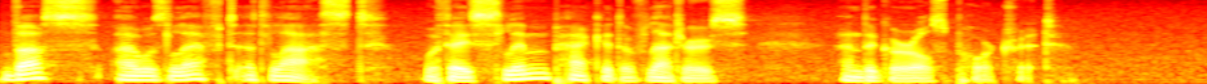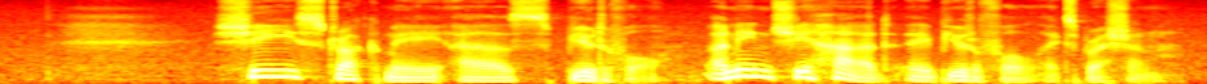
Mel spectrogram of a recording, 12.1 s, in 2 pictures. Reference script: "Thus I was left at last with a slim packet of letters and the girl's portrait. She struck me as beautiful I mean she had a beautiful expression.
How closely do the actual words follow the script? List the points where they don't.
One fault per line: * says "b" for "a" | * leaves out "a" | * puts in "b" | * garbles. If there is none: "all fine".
all fine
